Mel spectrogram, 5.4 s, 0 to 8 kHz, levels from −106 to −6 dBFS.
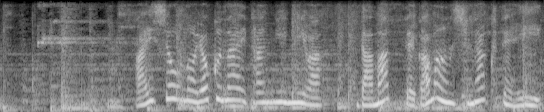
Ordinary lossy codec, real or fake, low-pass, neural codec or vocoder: Opus, 32 kbps; fake; 7.2 kHz; vocoder, 22.05 kHz, 80 mel bands, WaveNeXt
